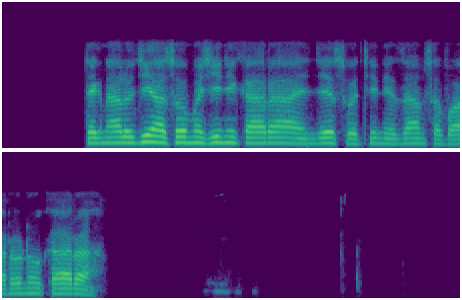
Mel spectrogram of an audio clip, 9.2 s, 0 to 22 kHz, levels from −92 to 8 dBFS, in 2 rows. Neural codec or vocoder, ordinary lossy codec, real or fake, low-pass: none; Opus, 32 kbps; real; 7.2 kHz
